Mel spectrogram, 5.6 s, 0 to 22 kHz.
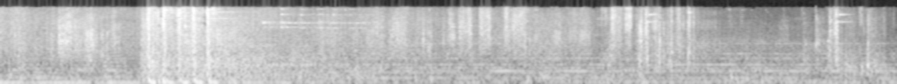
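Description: Automatic weapon fire in the video game Cyberpunk 2077, rapid bursts of close shots with a loud volley early on, then scattered sharp reports over a steady game hum.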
